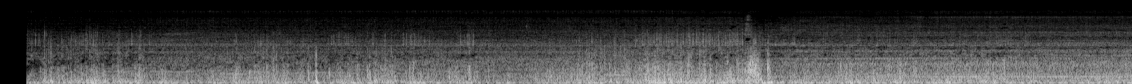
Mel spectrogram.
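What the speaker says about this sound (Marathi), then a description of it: "बाहेर खूप वारा वावधून चालू आहे" Strong wind outdoors buffets the microphone while two people ride on a bike, making a loud, steady roaring rumble that never lets up, with a brief sharper gust near the end.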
